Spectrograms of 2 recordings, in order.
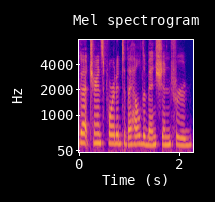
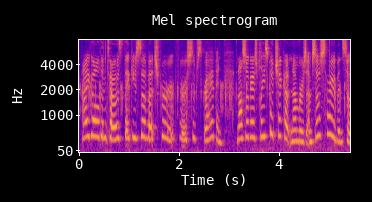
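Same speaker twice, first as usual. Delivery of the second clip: bright thank-you; 9 semitones higher than usual. Real, not acted. Chirpy greeting to subscriber.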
